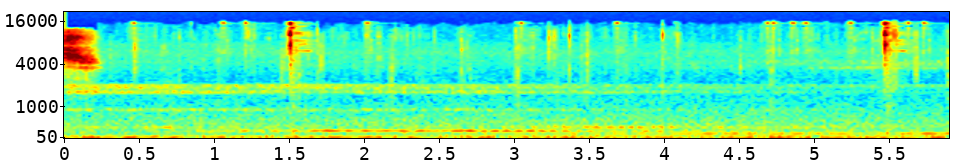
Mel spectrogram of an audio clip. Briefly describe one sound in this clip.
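A campfire crackles softly.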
